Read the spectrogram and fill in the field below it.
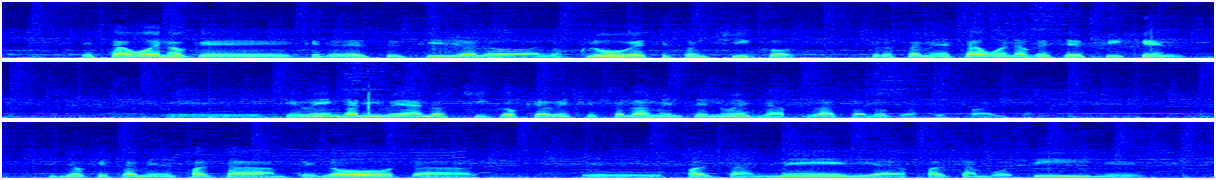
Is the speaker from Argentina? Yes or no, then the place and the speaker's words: yes; Merlo, Buenos Aires Province, Argentina; Yo soy de Merlo y la mayoría son gratuitas, ¿no?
